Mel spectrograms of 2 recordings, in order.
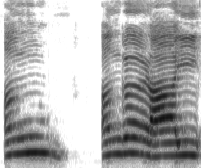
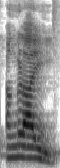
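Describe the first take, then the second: First: अंगड़ाई lent, chaque syllabe détachée; découpe अंगड़ाई pour que la classe suive; lecture syllabée. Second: Said in the usual way. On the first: Shown as a demonstration. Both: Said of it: "हमारे साथ पढ़ना है आपको".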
